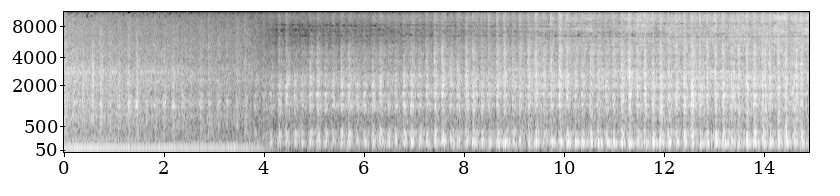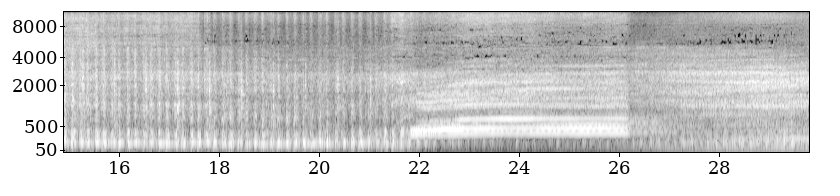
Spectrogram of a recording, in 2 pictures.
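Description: Tobu Railway class C11 steam locomotive working hard with a train: rapid, even exhaust beats and rail clatter that grow louder as it approaches. Its steam whistle sounds a several-note chord for about four seconds, stops abruptly, and the beats carry on. At the start, a steady low hum fades out before a cut.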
